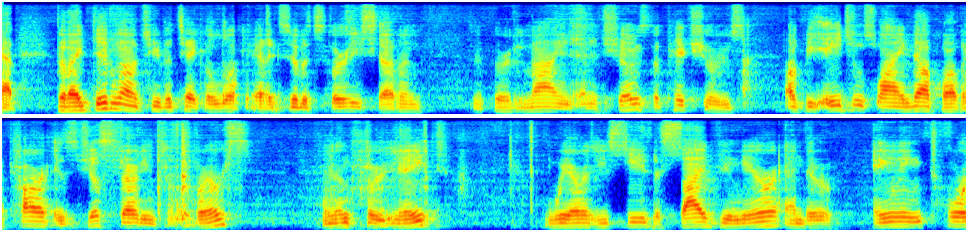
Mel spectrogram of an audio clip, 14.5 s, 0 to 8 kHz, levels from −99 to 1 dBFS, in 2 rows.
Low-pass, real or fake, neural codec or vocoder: 7.2 kHz; fake; codec, 24 kHz, 1 kbps, SNAC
